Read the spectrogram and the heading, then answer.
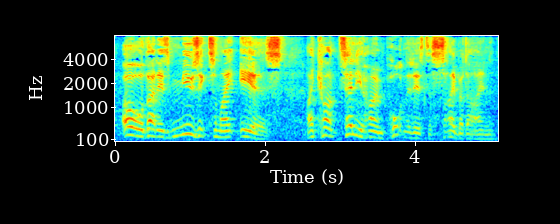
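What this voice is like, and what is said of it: Poorly done put-on accent. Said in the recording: “my acting is awful. And my accents are really rubbish ... More bad acting and even worse accents”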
